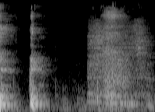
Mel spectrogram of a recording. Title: When u are coughing this winter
